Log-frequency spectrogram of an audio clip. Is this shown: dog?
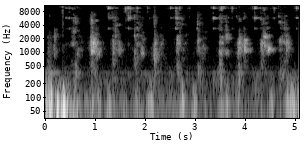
yes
